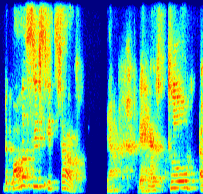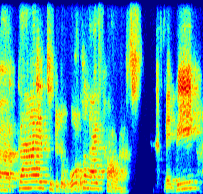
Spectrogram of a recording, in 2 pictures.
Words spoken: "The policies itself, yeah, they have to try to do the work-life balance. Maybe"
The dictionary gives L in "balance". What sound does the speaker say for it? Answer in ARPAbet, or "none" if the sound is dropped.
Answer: W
